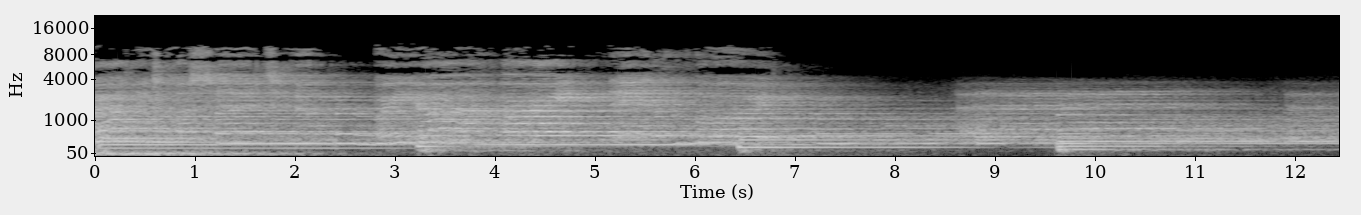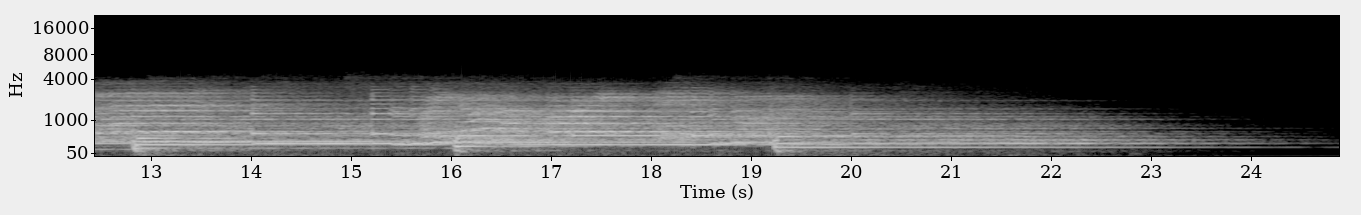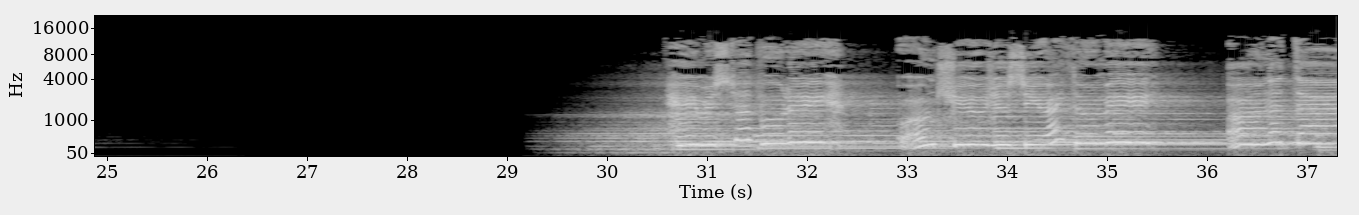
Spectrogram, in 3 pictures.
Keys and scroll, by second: 0.7 ctrl+z.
